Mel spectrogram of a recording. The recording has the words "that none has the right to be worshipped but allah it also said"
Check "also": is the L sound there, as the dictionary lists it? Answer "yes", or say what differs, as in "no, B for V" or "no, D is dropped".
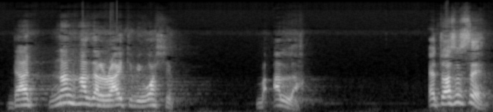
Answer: no, L is dropped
